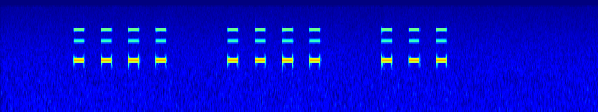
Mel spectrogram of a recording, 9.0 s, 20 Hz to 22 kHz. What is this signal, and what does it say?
Beep code, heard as a piezo beeper, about 2450 Hz. 4-4-3. In Phoenix BIOS tables: maths coprocessor failure.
